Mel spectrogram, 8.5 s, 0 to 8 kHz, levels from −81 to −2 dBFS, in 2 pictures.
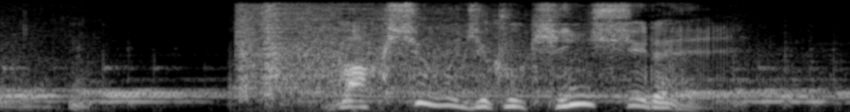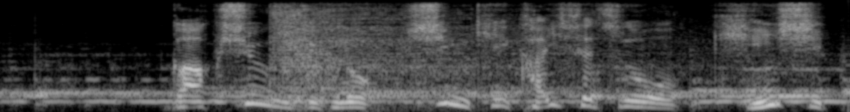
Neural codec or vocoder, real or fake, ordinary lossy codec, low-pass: vocoder, 22.05 kHz, 80 mel bands, WaveNeXt; fake; none; 7.2 kHz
